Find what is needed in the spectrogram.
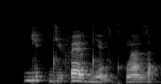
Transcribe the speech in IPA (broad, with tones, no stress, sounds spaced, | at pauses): ɡʲ e˥ tʲ dʲ ɨ˧ f ɛ˥˧ l dʲ ɛ̃˧˩ z kʷʰ ã˧ z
